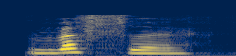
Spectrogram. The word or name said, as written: ruffler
